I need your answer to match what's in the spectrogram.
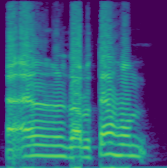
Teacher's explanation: والميم في الدرجة الرابعة من درجات الغنة لأنها ساكنة، ولا رمى ولا إشمام لأنها ميم جمع وأيضا ساكنة ليست.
